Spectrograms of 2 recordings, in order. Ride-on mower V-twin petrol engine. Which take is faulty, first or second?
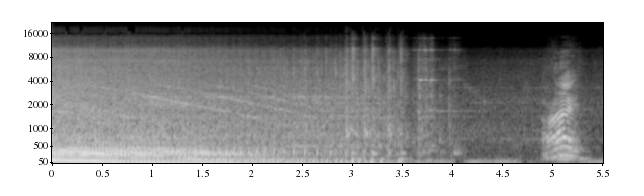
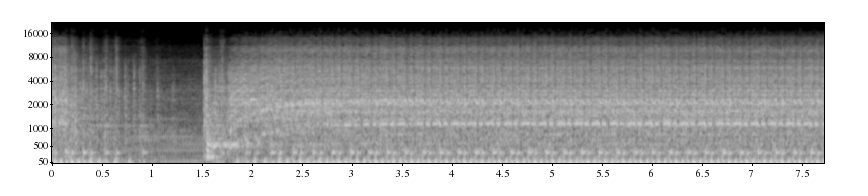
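first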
